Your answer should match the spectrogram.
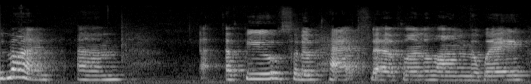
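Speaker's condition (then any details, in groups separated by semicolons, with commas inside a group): Cerebral palsy; from birth, premature birth, some cognitive effects; almost 29 years; speech impediment, most notable aspect of disability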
